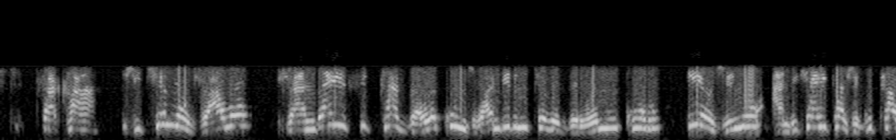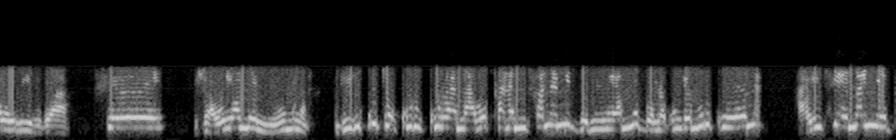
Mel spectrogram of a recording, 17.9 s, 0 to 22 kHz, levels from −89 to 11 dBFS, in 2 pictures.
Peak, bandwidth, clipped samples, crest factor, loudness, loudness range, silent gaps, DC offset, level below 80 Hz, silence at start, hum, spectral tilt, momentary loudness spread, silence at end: -4 dBFS; 3.8 kHz; under 0.1%; 12 dB; -17 LUFS; 1 LU; none; under 0.1%; -78 dBFS; 0.45 s; none; -3 dB/octave; 8 LU; 0.05 s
